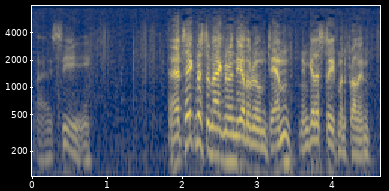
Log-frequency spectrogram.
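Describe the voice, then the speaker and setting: American authoritative, composed police inspector, vintage radio drama, animated pitch, dull recording. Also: male voice, fairly quick, breathy edge. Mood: cool, businesslike. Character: calm, authoritative male homicide police inspector. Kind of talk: old-time American radio detective drama acting.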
